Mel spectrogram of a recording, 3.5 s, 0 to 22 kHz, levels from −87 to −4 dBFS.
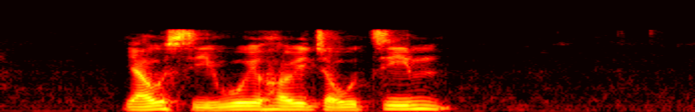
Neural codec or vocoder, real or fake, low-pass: codec, 16 kHz, 4.8 kbps, FACodec; fake; 7.2 kHz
